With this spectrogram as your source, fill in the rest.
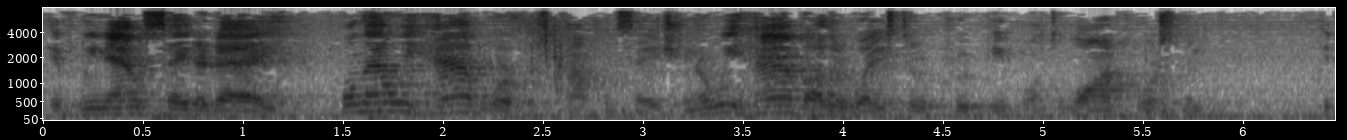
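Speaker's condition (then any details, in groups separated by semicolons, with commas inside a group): No condition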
